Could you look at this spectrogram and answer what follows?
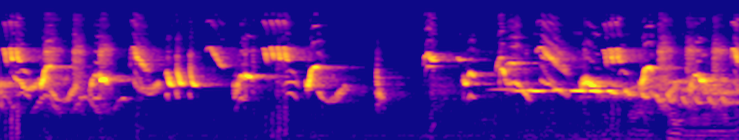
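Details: White-rumped shama giving a fighting song meant to provoke and anger rivals: a rich, varied run of loud whistled phrases and sliding notes, broken by a brief pause midway, then resuming with faster chattering notes.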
